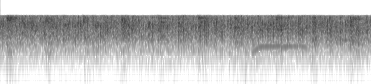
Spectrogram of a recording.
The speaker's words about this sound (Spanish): Bienvenido a Yadier Molina a este, el programa producido por él mismo, Solo Deportes, y lo recibimos con un fuerte aplauso de parte del estudio La Fanaticada.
